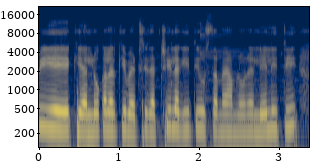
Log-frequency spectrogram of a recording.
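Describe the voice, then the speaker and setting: A woman speaks at a moderate pace in a medium pitch, with music in the background. The sound is dry and close, with no echo. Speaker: vlogger; schoolteacher. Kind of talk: casual home vlog.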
